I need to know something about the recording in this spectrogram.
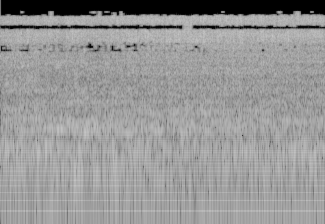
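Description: Small rice-milling machine running steadily as it hulls paddy into rice: a loud, even mechanical drone with a constant low hum.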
